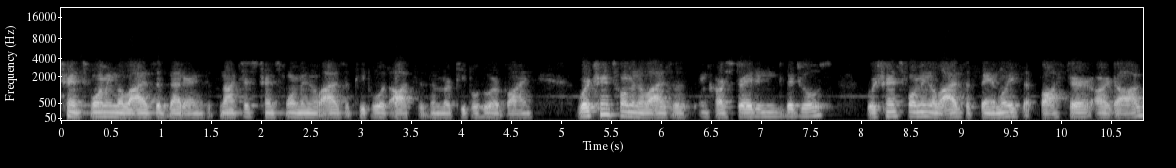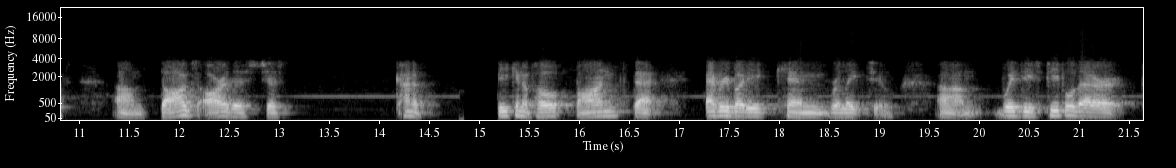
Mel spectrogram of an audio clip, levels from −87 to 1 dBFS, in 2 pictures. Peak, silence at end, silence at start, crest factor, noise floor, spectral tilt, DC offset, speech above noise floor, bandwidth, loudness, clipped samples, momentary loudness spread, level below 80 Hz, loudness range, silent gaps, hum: -8 dBFS; 0.15 s; 0 s; 18 dB; -58 dBFS; -10.5 dB/octave; under 0.1%; 33 dB; 3.8 kHz; -26 LUFS; under 0.1%; 11 LU; -64 dBFS; 5 LU; 14.87-15.18 s; none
